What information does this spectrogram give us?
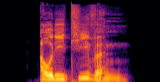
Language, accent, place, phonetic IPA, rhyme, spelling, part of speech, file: German, Germany, Berlin, [aʊ̯diˈtiːvn̩], -iːvn̩, auditiven, adjective, De-auditiven.ogg
- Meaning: inflection of auditiv: 1. strong genitive masculine/neuter singular 2. weak/mixed genitive/dative all-gender singular 3. strong/weak/mixed accusative masculine singular 4. strong dative plural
